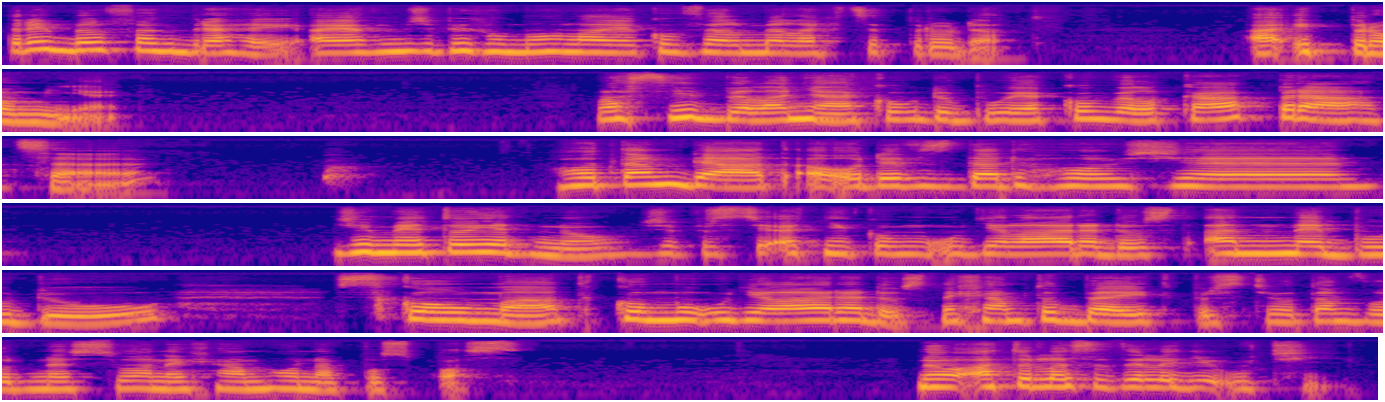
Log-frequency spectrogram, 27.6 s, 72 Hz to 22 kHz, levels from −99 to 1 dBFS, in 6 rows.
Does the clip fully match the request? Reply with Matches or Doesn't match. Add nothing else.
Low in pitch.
Doesn't match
